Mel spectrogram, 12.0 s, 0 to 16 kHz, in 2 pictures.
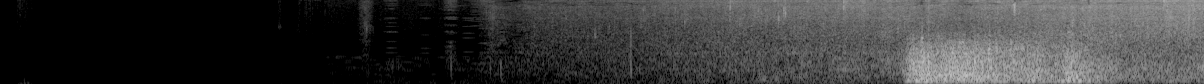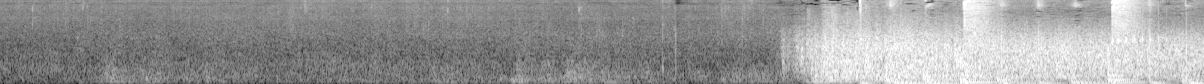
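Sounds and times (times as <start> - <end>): faint rain: 2.4 - 12.0
low rumbles of thunder: 4.5 - 12.0.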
